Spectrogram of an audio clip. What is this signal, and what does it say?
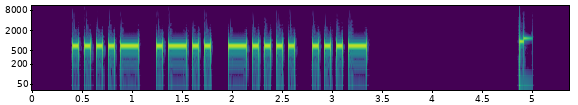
Morse code, heard as a keyed tone, about 20 wpm, 700 Hz. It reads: 4L6V
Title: Four Letter-Number Combinations - 20wpm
